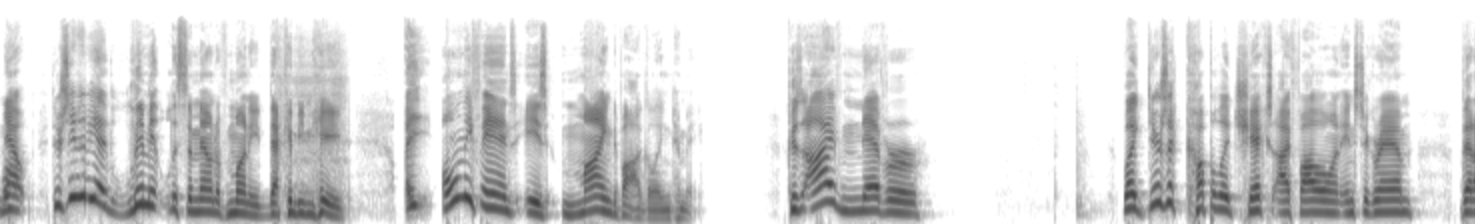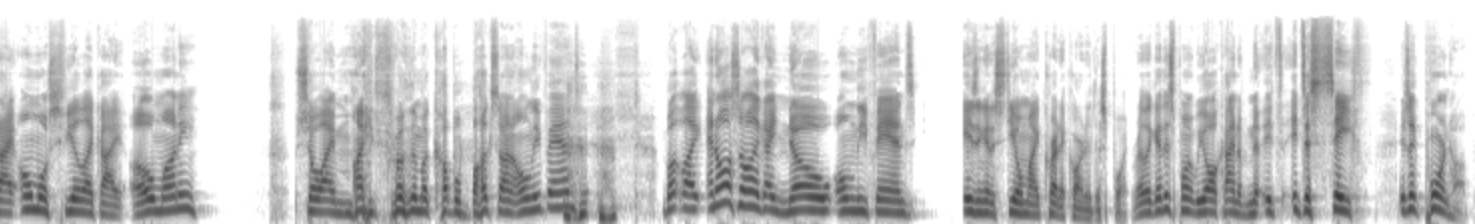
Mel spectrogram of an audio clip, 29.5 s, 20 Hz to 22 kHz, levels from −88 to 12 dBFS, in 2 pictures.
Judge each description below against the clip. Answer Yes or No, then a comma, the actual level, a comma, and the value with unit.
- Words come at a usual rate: Yes, average, 175 wpm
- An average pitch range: Yes, average, 4.1 semitones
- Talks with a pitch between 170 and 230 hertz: Yes, medium, 185 Hz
